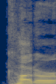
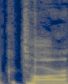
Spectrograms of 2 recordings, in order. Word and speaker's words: Qatar: And by the way, this is in Qatar or Qatar, however you want to pronounce it.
